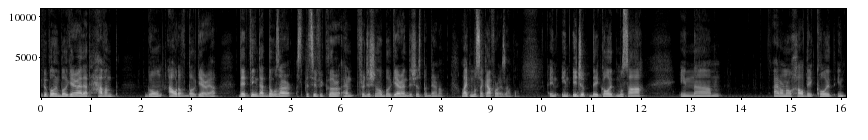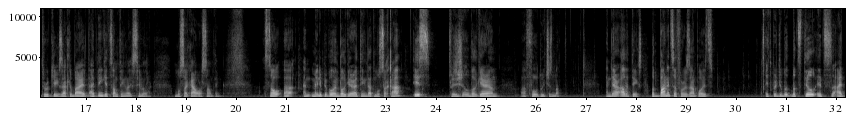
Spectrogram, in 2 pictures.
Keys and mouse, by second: 2.3 2, 6.8-15.2 ctrl+drag, 20.9-32.1 alt+drag.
